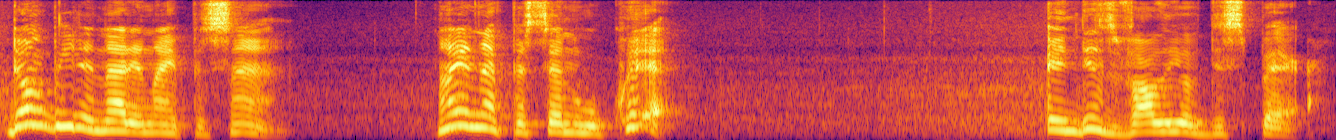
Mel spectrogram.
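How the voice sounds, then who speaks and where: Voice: medium pitch, sing-song, moderate pace, dark tone, a little hiss or hum. An earnest motivational vlogger speaking straight to viewers in a mid-range voice. They stumble into repeated words and restart phrases while pressing their point about perseverance.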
